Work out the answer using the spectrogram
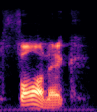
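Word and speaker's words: chthonic: In English, the word thonic, which they don't pronounce the CH in English when you talk about that, the word thonic in English means underworld.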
